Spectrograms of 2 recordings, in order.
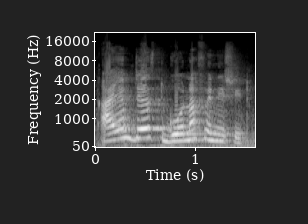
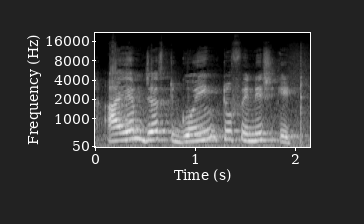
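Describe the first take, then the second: First: 'Going to' is reduced to 'gonna'. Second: 'Going to' is said in full, two words.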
